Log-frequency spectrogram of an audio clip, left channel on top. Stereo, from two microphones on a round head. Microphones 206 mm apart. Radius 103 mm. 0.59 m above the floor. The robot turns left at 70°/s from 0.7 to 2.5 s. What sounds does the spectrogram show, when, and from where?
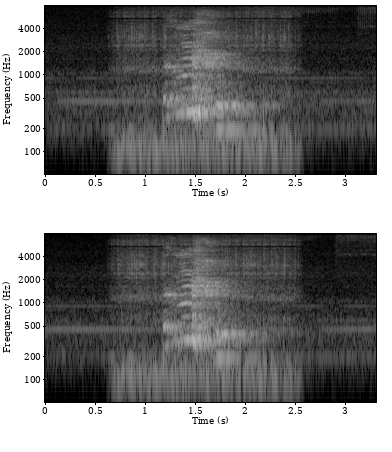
1.2 s a sneeze: 40° right, 1.3 m; by 1.9 s 90° right, 1.3 m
